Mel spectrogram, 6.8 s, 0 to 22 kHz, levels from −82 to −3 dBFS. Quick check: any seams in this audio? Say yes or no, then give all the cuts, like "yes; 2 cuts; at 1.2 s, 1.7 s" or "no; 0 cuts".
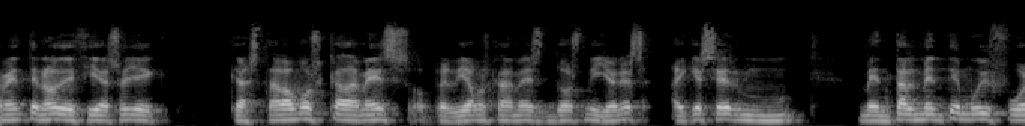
no; 0 cuts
